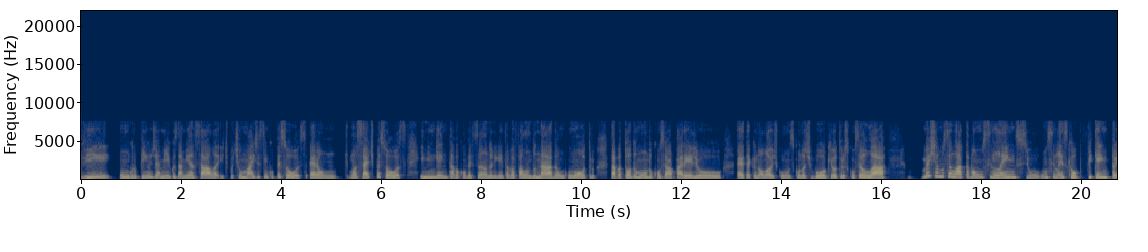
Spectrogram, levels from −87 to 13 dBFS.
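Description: No technical faults can be heard in this speech recording.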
